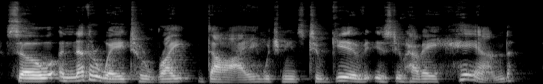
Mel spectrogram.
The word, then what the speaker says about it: di: So one new word we learned last week was die, D-I, but pronounced die, which is a triangle with another triangle in it.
